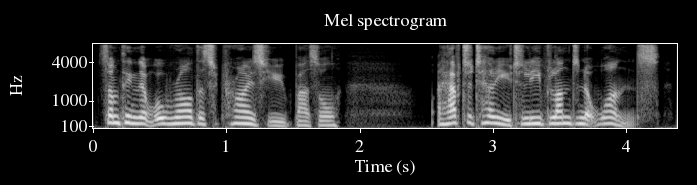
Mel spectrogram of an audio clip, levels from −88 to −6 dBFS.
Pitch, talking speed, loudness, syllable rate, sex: 195 Hz, 235 wpm, -21 LUFS, 7.2 syllables/s, female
